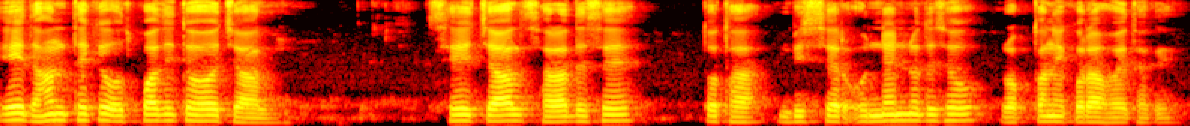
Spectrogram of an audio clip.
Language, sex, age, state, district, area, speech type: Bengali, male, 30-45, West Bengal, Purulia, urban, spontaneous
